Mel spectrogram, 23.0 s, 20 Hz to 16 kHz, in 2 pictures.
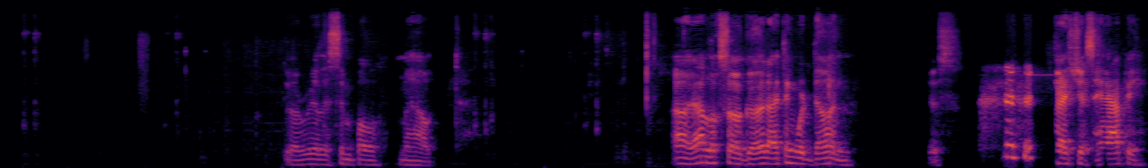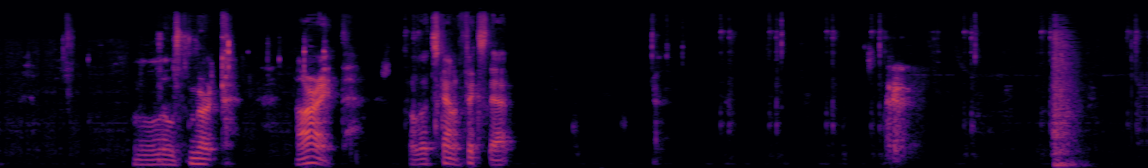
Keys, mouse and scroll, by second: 7.9-8.5 scroll down 3, 8.5 middle click, 14.2 KP_1, 14.7-15.7 scroll up 3, 15.7 click, 18.1 g, 19.3 click, 19.5 g, 20.3 click, 20.5 g, 21.3 click, 21.5 g, 22.9 click.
